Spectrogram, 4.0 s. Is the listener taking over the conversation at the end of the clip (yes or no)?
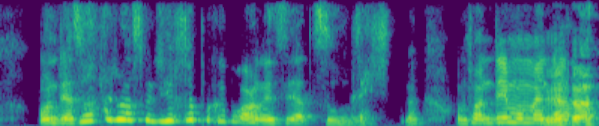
no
